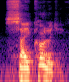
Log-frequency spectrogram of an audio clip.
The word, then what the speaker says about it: psychology: had the example of the silent p we have for example psychology okay another example psychiatrist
